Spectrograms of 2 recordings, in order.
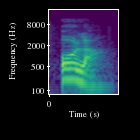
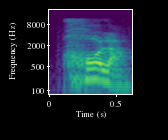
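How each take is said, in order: First: The word begins directly with the vowel. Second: The word begins with a harsh throaty J sound. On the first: The speaker calls it right. "hola es hola" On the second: The speaker calls it wrong. "no es jola"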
